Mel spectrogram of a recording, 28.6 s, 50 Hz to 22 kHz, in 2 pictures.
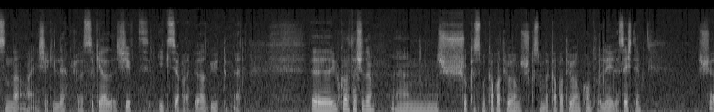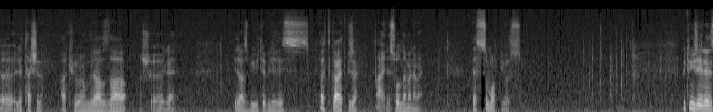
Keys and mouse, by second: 1.8 s, 4.7 g, 6.0-7.3 middle drag, 7.3-10.9 typing, 7.7 click, 11.8 middle click, 12.0 ctrl+l, 12.5 g, 16.7-20.0 drag, 18.5 s, 20.9 Tab, 21.9 Tab, 22.5 a, 22.7 a, 23.1 Tab, 25.5 Tab, 25.8 a, 26.0 a, 26.4 ctrl+n, 26.7 Tab, 27.2 Tab, 27.5 a, 27.8 a.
